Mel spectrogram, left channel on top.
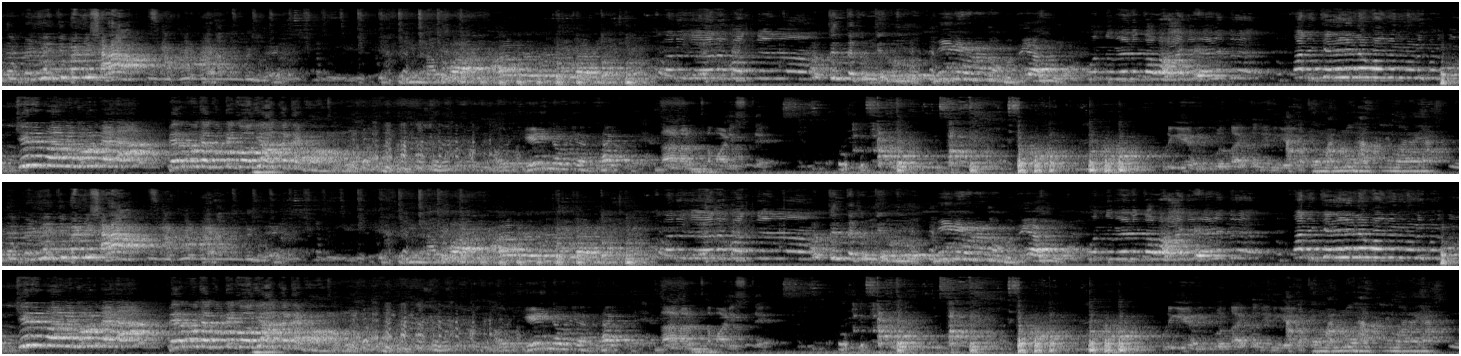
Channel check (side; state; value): both; normal; correlation 0.85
